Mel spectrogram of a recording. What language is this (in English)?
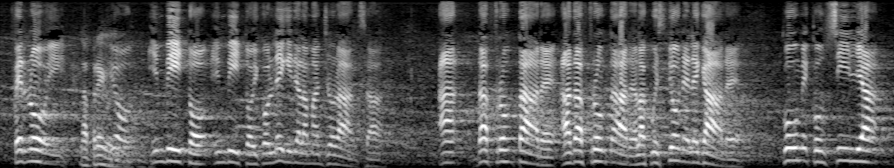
Italian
